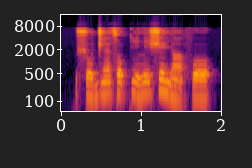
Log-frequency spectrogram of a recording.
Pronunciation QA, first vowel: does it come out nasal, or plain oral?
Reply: oral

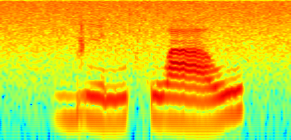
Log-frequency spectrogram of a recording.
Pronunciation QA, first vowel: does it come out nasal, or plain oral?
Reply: oral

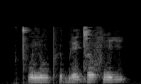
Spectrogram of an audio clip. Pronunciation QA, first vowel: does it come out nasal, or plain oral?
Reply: oral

